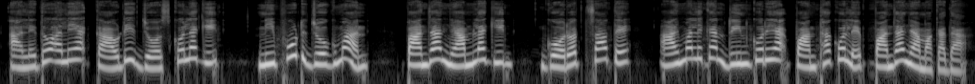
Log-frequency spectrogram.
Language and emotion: Santali, happy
